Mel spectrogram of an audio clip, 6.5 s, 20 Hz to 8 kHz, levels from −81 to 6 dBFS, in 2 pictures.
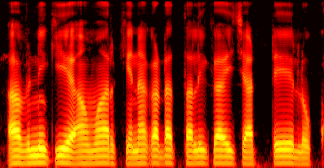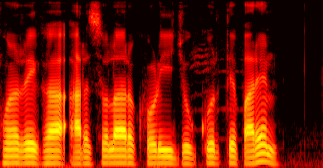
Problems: background sounds at intervals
